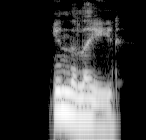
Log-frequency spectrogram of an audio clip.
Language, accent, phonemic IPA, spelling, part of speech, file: English, Australia, /ˌɪnðəˈliːd/, in the lead, prepositional phrase, En-au-in the lead.ogg
- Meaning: in first place in a contest, or parade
